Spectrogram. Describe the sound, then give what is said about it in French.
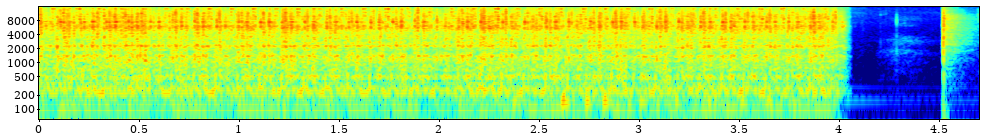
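A sewing machine runs in a steady, rapid mechanical whir, loud, for about four seconds, then stops abruptly before one brief final burst, sewing name patches onto a child's sweater. “Euh, mon fils débarque dans la cuisine avec les espèces d'écussons avec son nom de famille qu'on doit coudre sur son chandail”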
